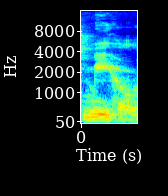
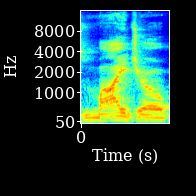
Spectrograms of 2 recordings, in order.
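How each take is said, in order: First: The middle consonant is an h sound. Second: The middle consonant is a j sound. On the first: This is how it is actually said. The speaker calls it right. "I did find out it's Miho" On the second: This is how the speaker used to say it. The speaker calls it wrong. "I always thought it was Mijo"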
